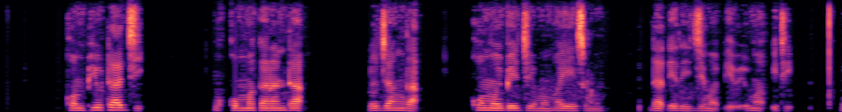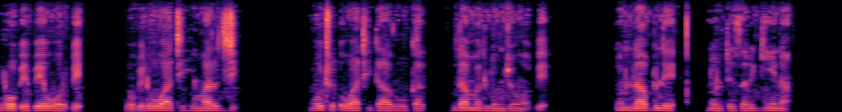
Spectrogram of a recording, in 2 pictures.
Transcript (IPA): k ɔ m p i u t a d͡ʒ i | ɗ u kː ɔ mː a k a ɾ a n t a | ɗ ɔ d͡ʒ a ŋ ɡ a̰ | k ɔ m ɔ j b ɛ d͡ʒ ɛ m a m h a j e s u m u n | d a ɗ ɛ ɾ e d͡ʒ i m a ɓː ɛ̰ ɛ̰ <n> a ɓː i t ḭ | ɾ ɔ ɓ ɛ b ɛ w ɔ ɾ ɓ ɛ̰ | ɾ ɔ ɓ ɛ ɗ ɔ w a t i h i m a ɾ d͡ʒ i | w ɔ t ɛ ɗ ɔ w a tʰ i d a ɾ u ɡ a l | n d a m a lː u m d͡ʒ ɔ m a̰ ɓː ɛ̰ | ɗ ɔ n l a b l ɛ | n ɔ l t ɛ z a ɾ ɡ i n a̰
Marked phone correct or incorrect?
incorrect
